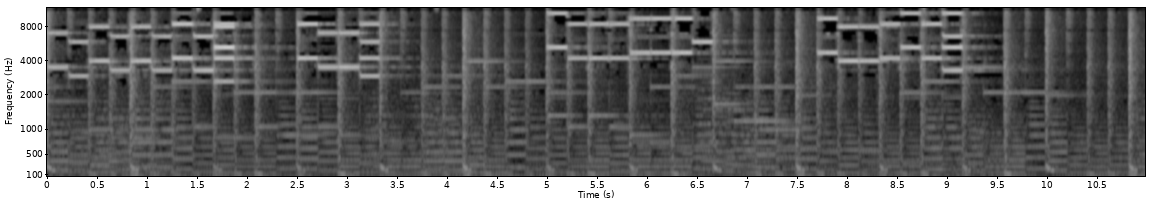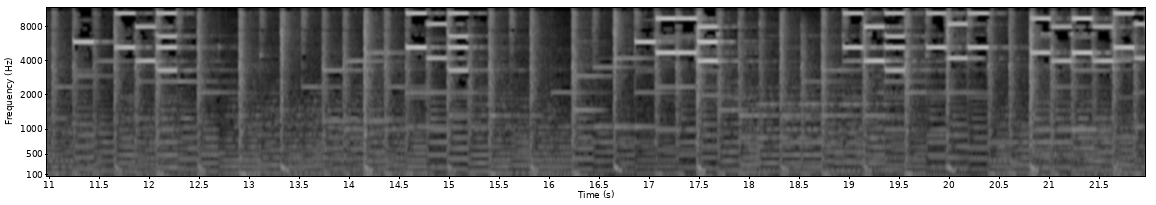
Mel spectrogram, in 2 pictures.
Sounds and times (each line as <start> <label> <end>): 0.0 beat 21.9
